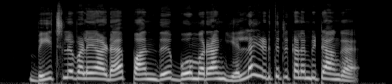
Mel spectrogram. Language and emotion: Tamil, happy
